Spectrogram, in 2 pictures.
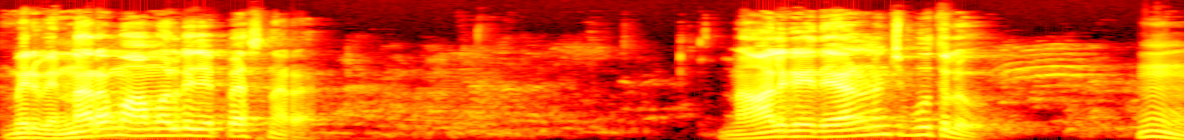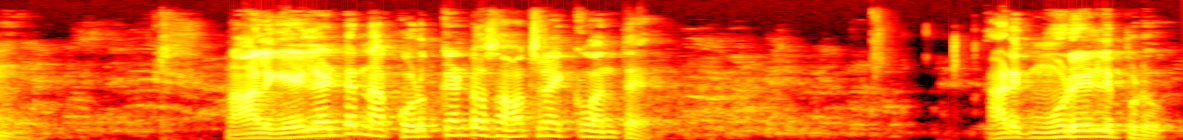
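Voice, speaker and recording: A man from the Godavari region preaches to his congregation in a fairly high voice. He keeps circling back with the same pointed questions, repeating phrases to drive each point home. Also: big pitch swings, brisk, long pauses, a bit bright, slight background noise. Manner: repeats himself and fires rhetorical questions at the congregation. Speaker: pastor. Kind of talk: sermon.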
